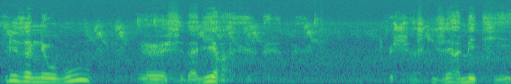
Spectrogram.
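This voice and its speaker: Over noticeable background noise, a man speaks at a fairly high pitch and fairly slow pace, with lively intonation, big swings in loudness, and long, frequent pauses. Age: 60s. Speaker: retired charity founder. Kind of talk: interview. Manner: hesitant, many fillers.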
